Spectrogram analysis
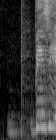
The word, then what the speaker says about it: busy: Busy es ocupado. Es una palabra súper rara. Busy. Busy. Se escribe con U, pero no se pronuncia con U.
